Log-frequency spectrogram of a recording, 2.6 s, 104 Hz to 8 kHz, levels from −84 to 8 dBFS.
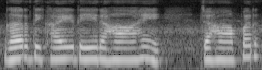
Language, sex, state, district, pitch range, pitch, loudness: Hindi, female, Rajasthan, Jaipur, 200-220 Hz, 210 Hz, -16 LUFS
